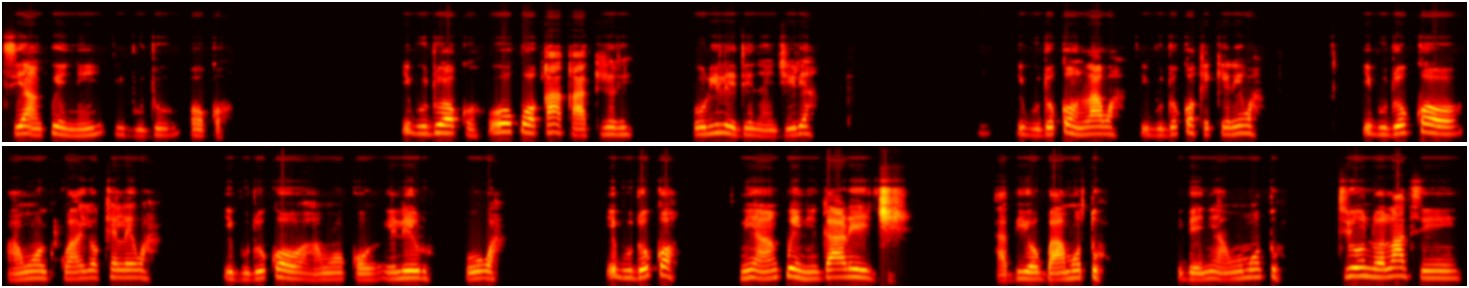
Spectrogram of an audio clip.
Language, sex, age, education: Yoruba, female, 46-60, tertiary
